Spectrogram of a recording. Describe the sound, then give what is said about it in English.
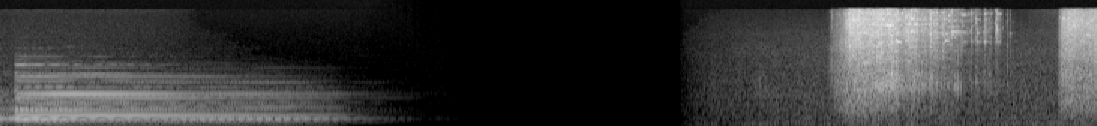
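A glass mirror that was leaning against a counter is bumped into and crashes to the floor, shattering in a loud, bright burst of breaking glass, after a steady ringing tone fades into silence and a brief rumble. A second sharp crash follows. “I smacked into it. It smacked onto the floor and.”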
